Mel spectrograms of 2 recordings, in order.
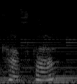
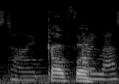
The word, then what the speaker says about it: Kafka: Very punctual, Kafka. Kafka? Okay. Oh, that's how you pronounce her name.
